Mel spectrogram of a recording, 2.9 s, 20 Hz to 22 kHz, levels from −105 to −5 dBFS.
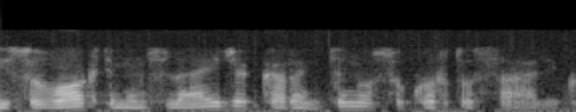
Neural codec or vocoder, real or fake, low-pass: none; real; 7.2 kHz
